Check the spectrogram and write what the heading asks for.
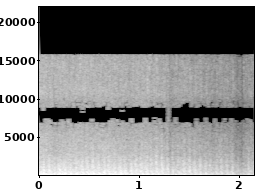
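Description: Military transport helicopter running on the pad, with a steady, dense rotor-and-turbine noise that eases slightly near the end.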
